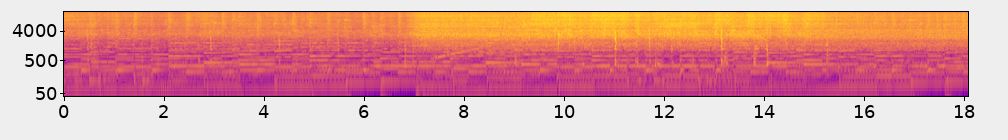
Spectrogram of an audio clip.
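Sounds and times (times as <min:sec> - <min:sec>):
background music with held notes: 0:00.0 - 0:18.0
onions sizzling in sauce: 0:00.0 - 0:18.0
wooden spatula knocking on pan: 0:08.0 - 0:15.5.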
